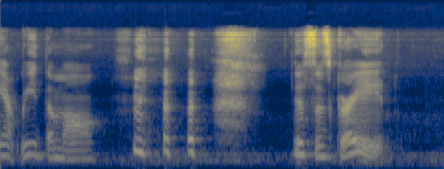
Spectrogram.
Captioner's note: laughs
